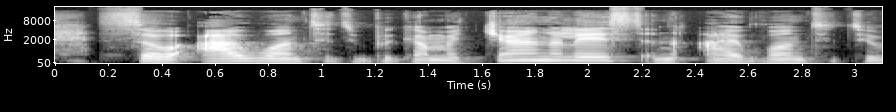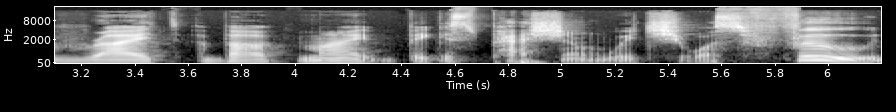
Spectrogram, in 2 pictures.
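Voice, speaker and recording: A woman with a Swedish accent speaks at a moderate pace with hardly any pauses, her very deep, low pitch making very wide swings. The recording is very clean, with a silent background. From Sweden. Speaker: restaurant owner. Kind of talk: casual chat.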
